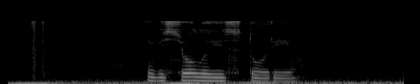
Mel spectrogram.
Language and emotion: Russian, neutral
